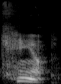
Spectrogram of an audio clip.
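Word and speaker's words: Caamp: groups New groups uh Camp it's pronounced camp with two A's this is their album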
